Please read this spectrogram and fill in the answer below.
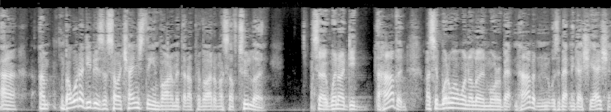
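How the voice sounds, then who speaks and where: Talking at a very fast pace, a man with an Australian accent has a medium pitch and ordinary pitch variation. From Brisbane, Australia. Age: 40s. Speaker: entrepreneur, coffee company founder. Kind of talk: interview, conversational talk.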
